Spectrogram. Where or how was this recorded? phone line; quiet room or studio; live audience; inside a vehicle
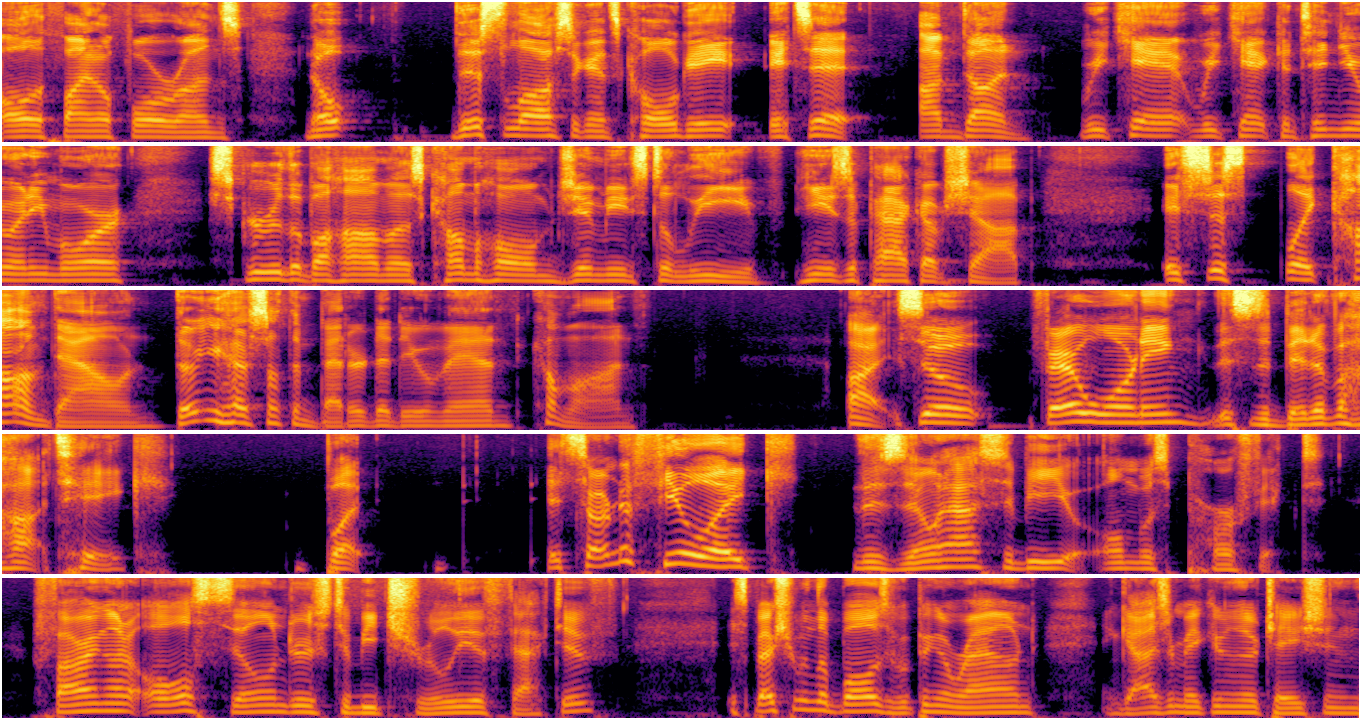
quiet room or studio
